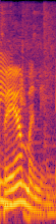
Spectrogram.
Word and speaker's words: Bimini: And by the way, here's how you say it. That was not far off. To me, Bimini. – If I was grading if I was grading his test, he gets correct answer.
